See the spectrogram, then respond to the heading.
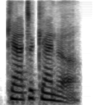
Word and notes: katakana: Indian

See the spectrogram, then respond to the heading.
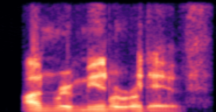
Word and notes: unremunerative: American English

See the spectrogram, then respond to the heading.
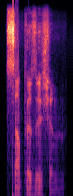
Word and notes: Supposition: British English

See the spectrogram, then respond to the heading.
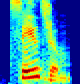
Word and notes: salesroom: Indian

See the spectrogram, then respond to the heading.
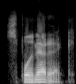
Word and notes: splenetic: American English

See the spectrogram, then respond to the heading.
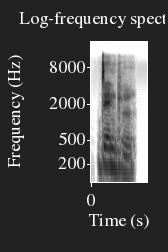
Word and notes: dandle: Indian

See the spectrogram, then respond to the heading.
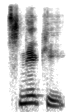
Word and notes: snaky: Indian

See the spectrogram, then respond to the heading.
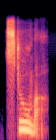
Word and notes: stumer: Indian

